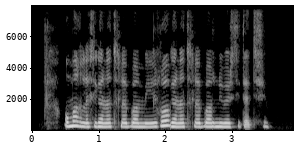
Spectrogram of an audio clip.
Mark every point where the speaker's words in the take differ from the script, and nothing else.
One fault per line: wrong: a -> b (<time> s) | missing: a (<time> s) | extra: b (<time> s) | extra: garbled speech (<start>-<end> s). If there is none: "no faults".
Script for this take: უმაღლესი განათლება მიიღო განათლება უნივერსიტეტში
no faults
